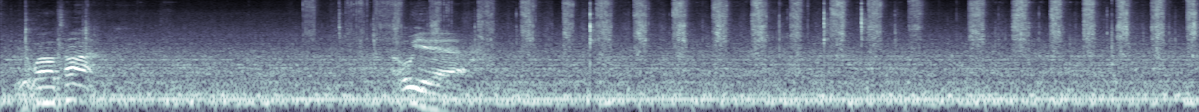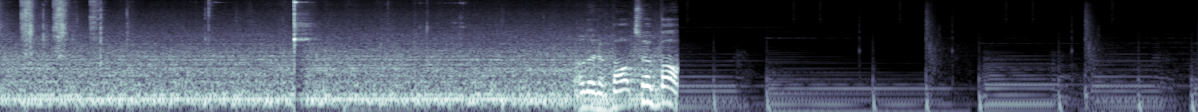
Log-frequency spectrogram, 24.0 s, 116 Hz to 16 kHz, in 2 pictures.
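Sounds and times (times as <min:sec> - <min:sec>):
steady low hum: 0:00.0 - 0:18.8
rasping metal tool strokes: 0:03.0 - 0:13.4.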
